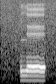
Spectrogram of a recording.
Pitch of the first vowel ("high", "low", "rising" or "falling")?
low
